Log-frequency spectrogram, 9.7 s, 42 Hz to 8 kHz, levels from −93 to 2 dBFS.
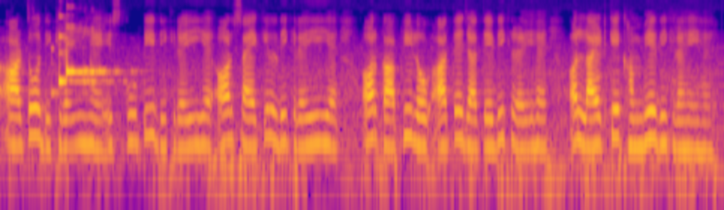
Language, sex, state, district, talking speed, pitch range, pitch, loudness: Hindi, female, Madhya Pradesh, Katni, 170 wpm, 205-245 Hz, 215 Hz, -18 LUFS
